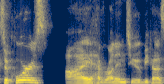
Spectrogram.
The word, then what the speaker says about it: CORS: thing and today's acronym is going to be coors so that's c-o-r-s go ahead take take the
